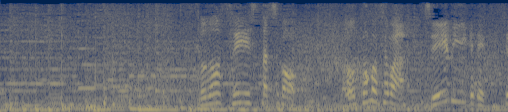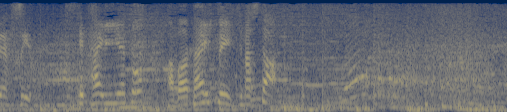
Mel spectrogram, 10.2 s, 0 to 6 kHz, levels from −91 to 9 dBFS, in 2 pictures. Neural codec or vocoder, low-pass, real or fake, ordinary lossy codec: codec, 16 kHz, 1 kbps, X-Codec, HuBERT features, trained on general audio; 5.4 kHz; fake; MP3, 24 kbps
